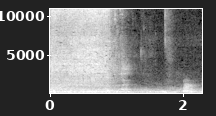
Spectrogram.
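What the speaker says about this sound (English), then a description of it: "So I gotta put a cup of water" Water runs steadily from a tap for about a second, then thins to a quieter trickle and splashes as it fills a cooking pot.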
